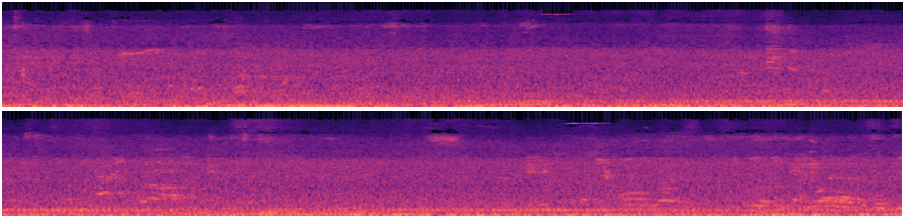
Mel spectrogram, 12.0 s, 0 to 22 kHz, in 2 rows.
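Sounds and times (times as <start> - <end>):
low rumble of passing cars: 0.0 - 12.0.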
